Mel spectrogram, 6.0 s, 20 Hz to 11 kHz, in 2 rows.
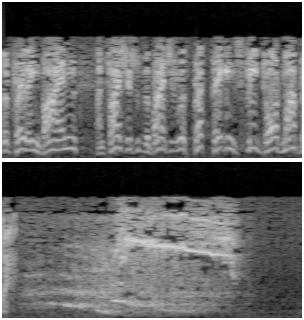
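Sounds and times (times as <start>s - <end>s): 
speech: 0.0s - 4.8s
lion roaring while attacking a man: 3.0s - 5.5s.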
